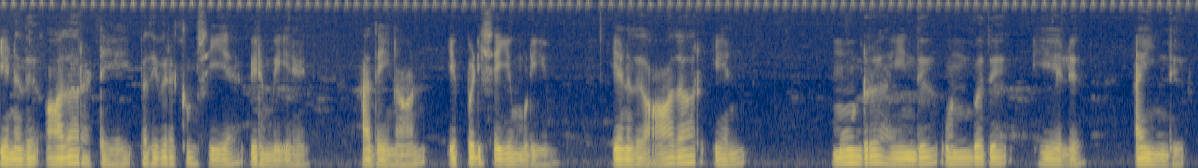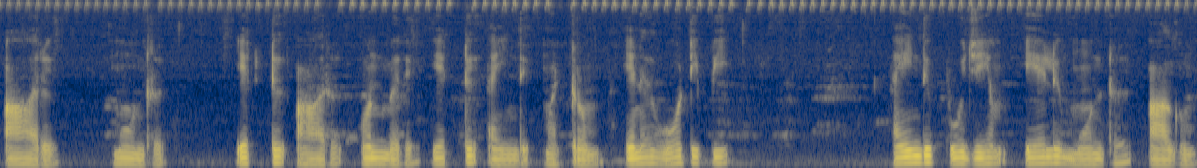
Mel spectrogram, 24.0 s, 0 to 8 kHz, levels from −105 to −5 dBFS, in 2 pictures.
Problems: background sounds at intervals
